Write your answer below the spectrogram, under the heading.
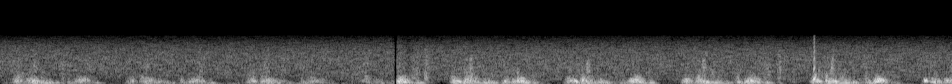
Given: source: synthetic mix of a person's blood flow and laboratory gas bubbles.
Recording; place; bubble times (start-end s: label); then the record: Doppler ultrasound of blood flow; precordium
8.11-8.21 s: bubbles
9.21-9.31 s: bubbles
From the record:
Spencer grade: 2 (many but less than half of the cardiac periods contain bubble signals, singularly or in groups); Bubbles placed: anywhere in the cardiac cycle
